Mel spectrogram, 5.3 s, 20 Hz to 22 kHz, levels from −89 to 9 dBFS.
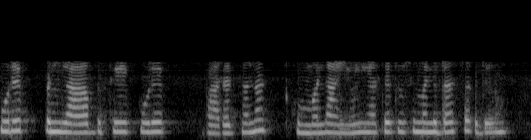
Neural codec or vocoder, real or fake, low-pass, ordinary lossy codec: codec, 16 kHz, 6 kbps, DAC; fake; 3.6 kHz; none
